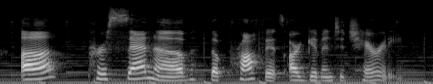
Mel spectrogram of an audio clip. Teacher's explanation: Now let's talk about deleting the letter T between NT, nt, and a vowel sound. When a word ending in NT links into a word beginning with a vowel sound, the final T is often deleted.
